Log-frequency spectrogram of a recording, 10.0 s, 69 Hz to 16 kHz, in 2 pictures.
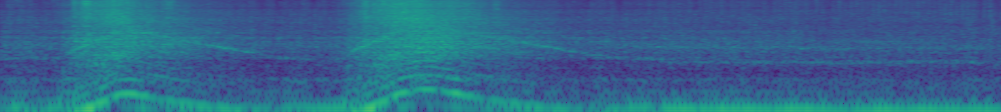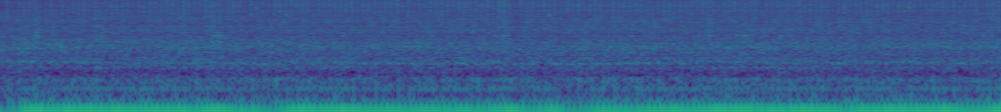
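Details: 1989 Honda CBR1000F with 2014 CBR1000RR stick coils, after repair: two clean throttle blips then smooth even idle; misfire cured by reseating coils that had slid off plugs due to PCV grommets on rocker cover.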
